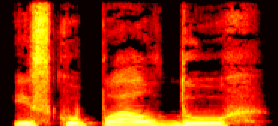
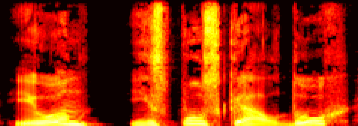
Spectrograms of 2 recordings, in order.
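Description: First: Slowly repeating «Искупал» with stress on «пал», still wrong; slow unsure repeat. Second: Slow «испускал» said correctly now; corrected, still slow. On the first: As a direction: drag out «Искупал дух» uncertainly. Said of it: "повторил Чак". (медленно, неуверенно «Искупал дух») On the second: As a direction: read «испускал дух» carefully, slowly. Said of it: "продолжил". (медленно, правильно «испускал дух») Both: Acted.

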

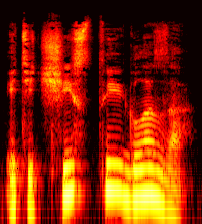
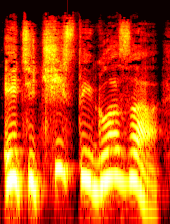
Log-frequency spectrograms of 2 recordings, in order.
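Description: First: Slow, softer, wondering; hushed musing. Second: High, drawn-out, emphatic recognition; sudden realisation. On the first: Administrator trying to place Ostap's eyes, hushed. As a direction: linger softly as if searching memory. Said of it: "притихший ... продолжал вспоминать". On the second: Administrator finally remembering Ostap's eyes, emphatic. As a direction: ring it out as memory strikes. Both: A narrator's reading.

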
